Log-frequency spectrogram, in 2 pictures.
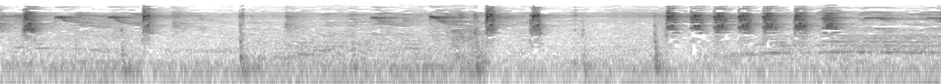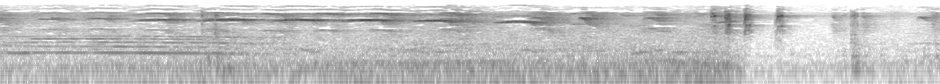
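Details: Planduk bukit singing in energetic gacor crewet style, used as a lure call: a short burst of rapid, very high ticking notes, then steady whistled tones that drift downward, with scattered clicks throughout.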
